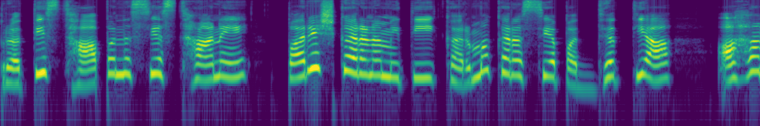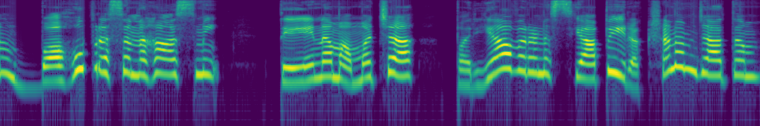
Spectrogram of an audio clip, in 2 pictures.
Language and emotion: Sanskrit, happy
